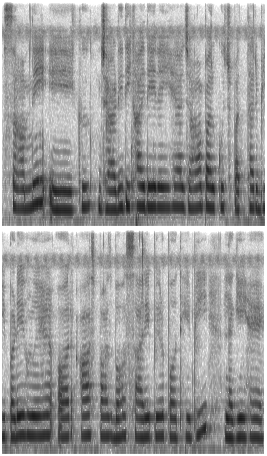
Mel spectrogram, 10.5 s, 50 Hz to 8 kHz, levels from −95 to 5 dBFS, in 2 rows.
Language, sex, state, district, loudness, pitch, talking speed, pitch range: Hindi, female, Jharkhand, Jamtara, -15 LUFS, 220 Hz, 140 wpm, 205-225 Hz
